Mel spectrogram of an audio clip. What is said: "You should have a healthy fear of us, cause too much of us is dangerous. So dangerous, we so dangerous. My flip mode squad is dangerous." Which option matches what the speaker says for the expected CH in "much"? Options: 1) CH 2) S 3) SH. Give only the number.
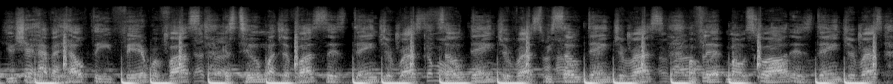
1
